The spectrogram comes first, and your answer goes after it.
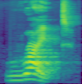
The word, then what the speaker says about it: write: WR this word is right in this word the WR goes together and they say were the W is silent were ight right I'm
